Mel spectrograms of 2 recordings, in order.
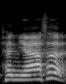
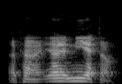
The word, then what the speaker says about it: Nieto: Saying that President, is it Pinata? It's not pronounced Pinata. I like to think of him as being a Pinata. That's probably where I went wrong. He's an idiot. Nieto.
